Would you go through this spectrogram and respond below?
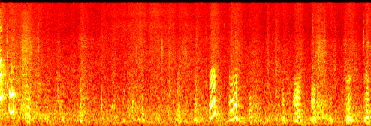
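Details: One-week-old Siberian Husky puppies from Zeebee's litter stir in their sleep, letting out faint squeaky whimpers in scattered clusters, most around the middle and late part, against a low hiss of room noise.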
